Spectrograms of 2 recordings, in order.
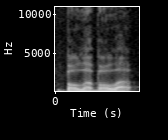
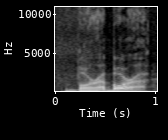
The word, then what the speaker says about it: Bora Bora: of the Tahitian language this could also be pronounced bola bola or Bora Bora when explorer Jacob Roggeveen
